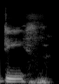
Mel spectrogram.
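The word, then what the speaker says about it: Deth: I think it's actually pronounced Deeth. Because it's like D-E-T-H. Yeah, D-E-T-H.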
